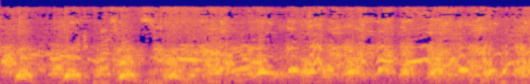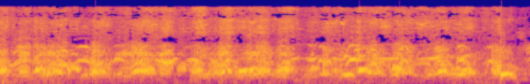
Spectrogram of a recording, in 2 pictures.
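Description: A team of harnessed sled dogs barking and yipping together in a dense, continuous chorus of many overlapping calls: the excited noise sled dogs make while hitched up and waiting to run.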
